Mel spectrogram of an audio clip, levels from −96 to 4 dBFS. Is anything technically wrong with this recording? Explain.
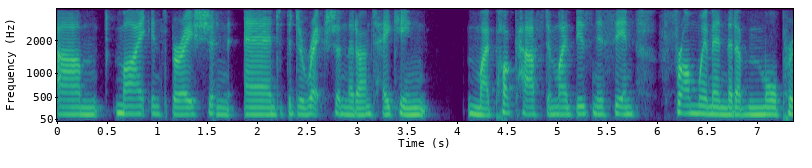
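Yes. Short concealed packet loss occurs at 1.55 to 1.61 s (just before "and the direction that"), 3.05 to 3.11 s (just before "taking my podcast and") and 3.98 to 4.04 s (just before "my podcast and my"). Each time about 30 ms of the G.711 mu-law call stream, band-limited to 4 kHz, arrived too late. The receiver extended the preceding sound to cover the gap and then blended back, leaving a brief smear or wobble.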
